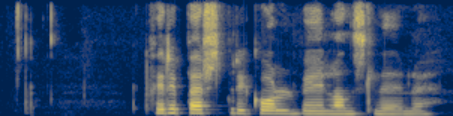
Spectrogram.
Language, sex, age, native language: Icelandic, female, 30-39, Icelandic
